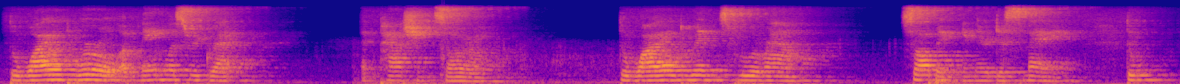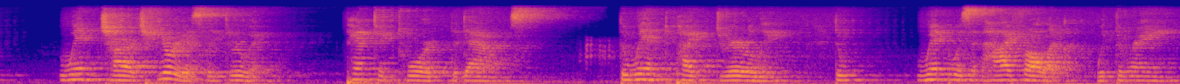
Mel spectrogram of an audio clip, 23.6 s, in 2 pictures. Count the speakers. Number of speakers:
1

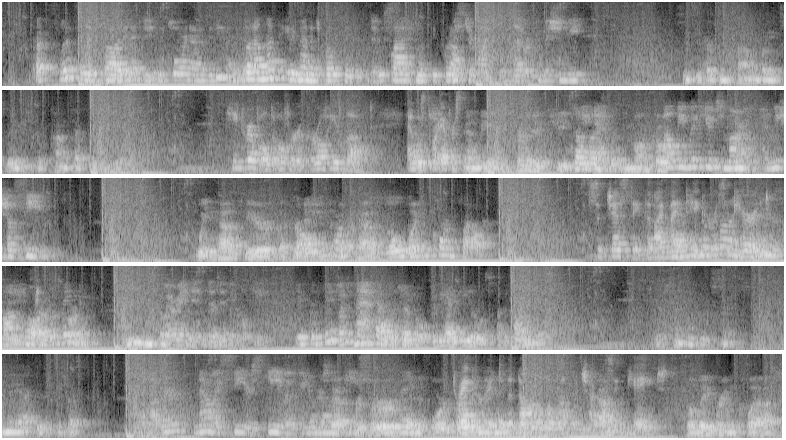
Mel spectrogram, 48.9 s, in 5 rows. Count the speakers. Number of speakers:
8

